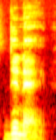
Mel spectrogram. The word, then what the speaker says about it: Diné: I've gotten a book about a medicine woman from I hope I pronounce this right, the Diné people, the Navajo people. Yes, Diné, the Navajo, Diné.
